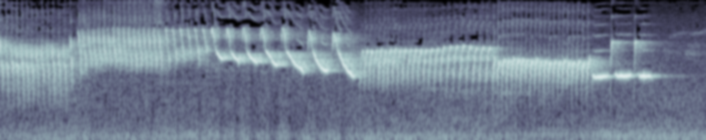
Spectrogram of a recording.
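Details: Belgian canary singing loudly without pause. Dense high rolls shift through several tours, including a run of swooping, falling notes, then a lower steady trill, and close with a few flat whistled notes before falling silent.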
